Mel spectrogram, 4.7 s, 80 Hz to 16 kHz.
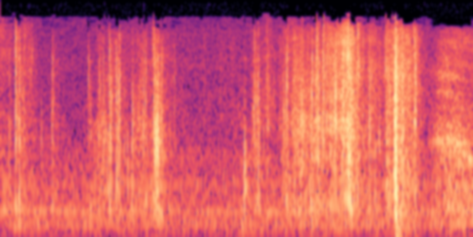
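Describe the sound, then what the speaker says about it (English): A plastic bag crinkles and rustles as two lengths of hose and a small inline pre-filter for an Alphion ionizer are pulled out, with bursts of crumpling that swell toward the end. "We'll start by removing the 2 lengths of hoses out of the bag and the small inline pre-filter."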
